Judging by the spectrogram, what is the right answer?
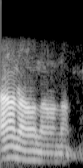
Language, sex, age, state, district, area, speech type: Telugu, male, 30-45, Andhra Pradesh, Anantapur, rural, conversation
